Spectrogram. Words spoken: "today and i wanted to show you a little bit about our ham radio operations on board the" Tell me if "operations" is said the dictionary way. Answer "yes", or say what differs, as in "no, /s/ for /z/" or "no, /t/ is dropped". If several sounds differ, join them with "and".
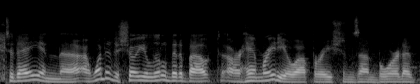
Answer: yes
